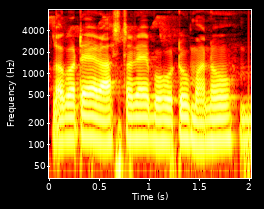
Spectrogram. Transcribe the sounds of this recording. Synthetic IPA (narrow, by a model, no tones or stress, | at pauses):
lʔɔ̰ɡɔtɛɹastaɹɛboɦutʊmanu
